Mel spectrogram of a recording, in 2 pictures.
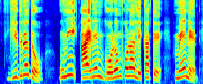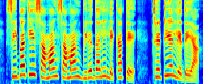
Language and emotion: Santali, neutral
